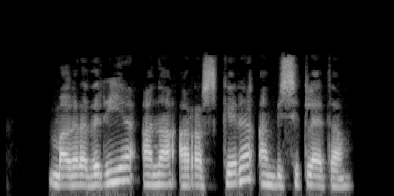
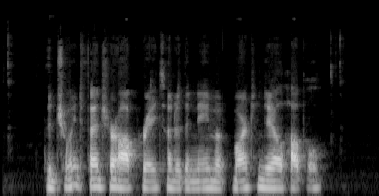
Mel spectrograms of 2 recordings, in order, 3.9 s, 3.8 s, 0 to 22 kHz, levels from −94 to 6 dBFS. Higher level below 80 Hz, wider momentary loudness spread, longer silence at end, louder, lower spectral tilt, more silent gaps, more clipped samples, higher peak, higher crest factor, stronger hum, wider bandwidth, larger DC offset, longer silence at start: about the same, -62 dBFS vs -60 dBFS; second, 6 LU vs 12 LU; second, 0.45 s vs 0.6 s; about the same, -18 LUFS vs -20 LUFS; second, -5.5 dB/octave vs -8 dB/octave; first, 2.18-2.22 s vs none; neither; about the same, -4 dBFS vs -2 dBFS; about the same, 16 dB vs 18 dB; neither; second, 8.2 kHz vs 9.4 kHz; neither; about the same, 0.5 s vs 0.45 s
